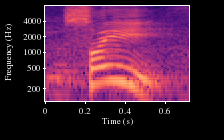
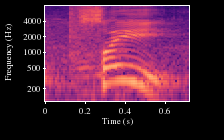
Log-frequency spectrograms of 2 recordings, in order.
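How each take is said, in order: Both takes have the same delivery.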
